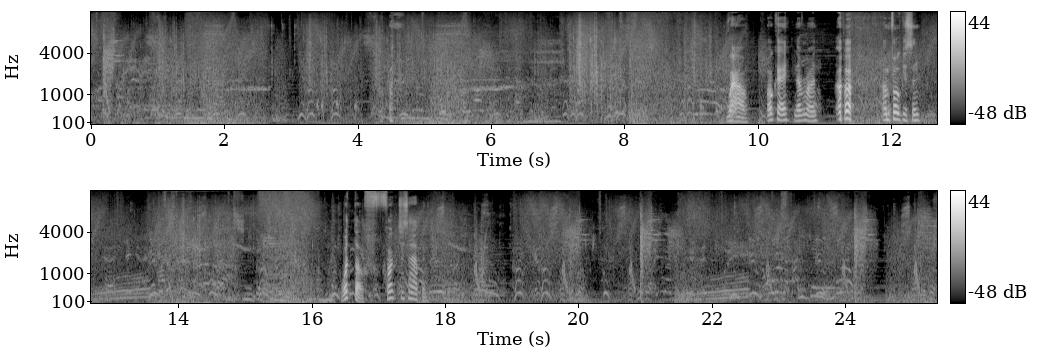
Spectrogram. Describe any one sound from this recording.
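Game fighters clash with whooshes and impact bursts.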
